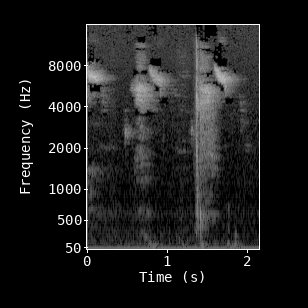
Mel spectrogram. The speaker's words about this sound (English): For purposes of my remembrance, I love the birds. They're very good, kind of tranquil.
